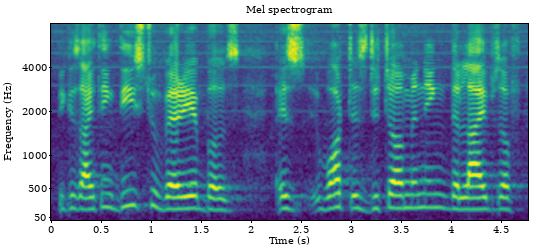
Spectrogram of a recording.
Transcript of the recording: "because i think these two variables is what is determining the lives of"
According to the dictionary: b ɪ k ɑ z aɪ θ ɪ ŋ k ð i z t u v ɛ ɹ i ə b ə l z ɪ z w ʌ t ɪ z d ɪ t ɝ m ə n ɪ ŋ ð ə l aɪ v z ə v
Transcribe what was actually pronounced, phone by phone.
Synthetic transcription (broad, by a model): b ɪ k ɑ z aɪ t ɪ ŋ k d i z t u v ɛ ɹ i ə b ə l z ɪ z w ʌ t ɪ z d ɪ t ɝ m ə n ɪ ŋ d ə l aɪ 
